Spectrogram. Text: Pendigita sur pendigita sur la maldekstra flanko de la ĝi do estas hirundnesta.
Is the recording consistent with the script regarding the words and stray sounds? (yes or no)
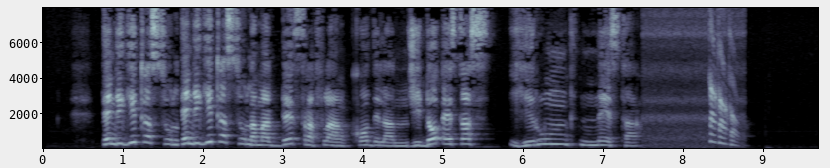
no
